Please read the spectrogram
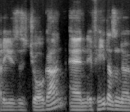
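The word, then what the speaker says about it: Jōgan: Jogan.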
